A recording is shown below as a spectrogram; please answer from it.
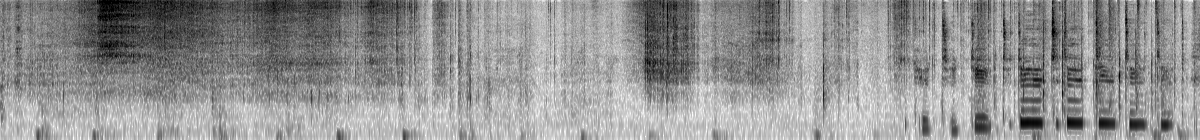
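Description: Diamond painting AB resin drills poured from a plastic baggie into a small clear plastic storage pot: a soft, steady pouring hiss for about three seconds, then a second short pour a little later, with crinkling of the bag and light plastic knocks. A voice comes in near the end.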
